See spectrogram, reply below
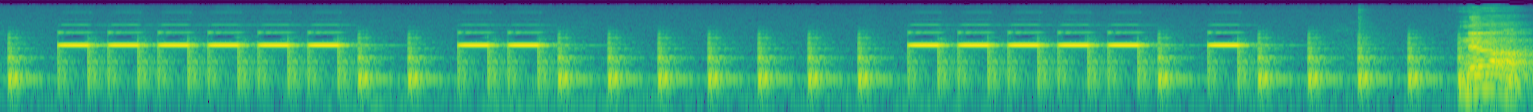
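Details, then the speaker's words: Simulated demonstration on a Nerveana evoked electromyography nerve monitor: stimulation ticking about four times a second, intermittently replaced by a high steady alarm tone when the monitored muscle responds, simulated by making a fist. "that is what the surgeon hears when they're delivering stimulation four times a second tick tick tick tick tick if the muscle that's being monitored where to respond i'm going to simulate that by making a fist that stimulation ticking sound is replaced by the alarm"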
